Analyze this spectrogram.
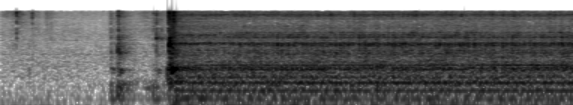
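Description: Small metal lathe switched on about a second and a half in, after a short knock; its motor and gearing then run at a steady speed with an even whine.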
